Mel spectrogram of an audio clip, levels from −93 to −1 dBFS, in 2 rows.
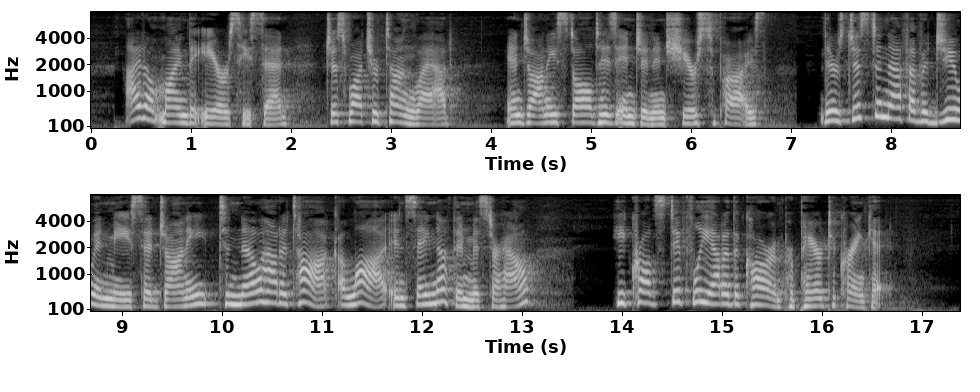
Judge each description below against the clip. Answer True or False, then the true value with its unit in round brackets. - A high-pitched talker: True (200 Hz)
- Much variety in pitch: True (5.9 semitones)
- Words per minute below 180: False (185 wpm)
